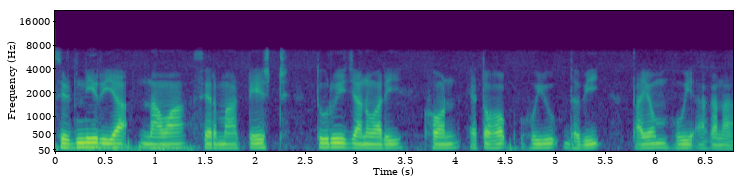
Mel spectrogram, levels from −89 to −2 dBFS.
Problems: none marked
